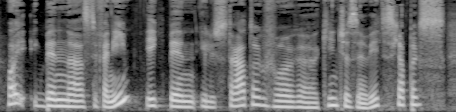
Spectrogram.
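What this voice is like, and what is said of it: Antwerp Flemish accent. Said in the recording (Dutch): “ik ben de enige met een Antwerps accent aan tafel”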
